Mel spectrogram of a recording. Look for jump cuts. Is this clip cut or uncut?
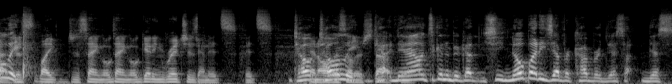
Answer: cut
